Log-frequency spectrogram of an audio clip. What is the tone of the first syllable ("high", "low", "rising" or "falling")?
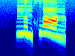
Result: falling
